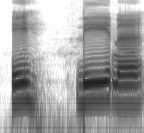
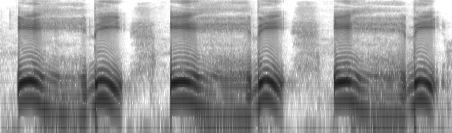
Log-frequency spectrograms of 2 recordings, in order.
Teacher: pastikan ya H besarnya itu dilafalkan nafasnya harus ngalir. Nama sifatnya hams.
